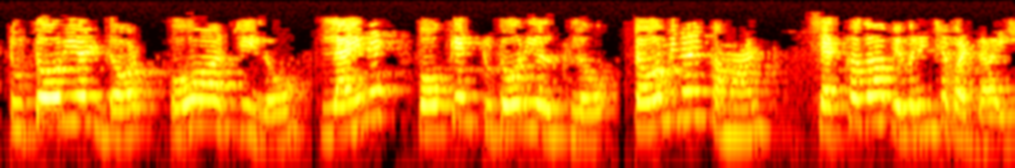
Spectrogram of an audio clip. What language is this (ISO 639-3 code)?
tel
